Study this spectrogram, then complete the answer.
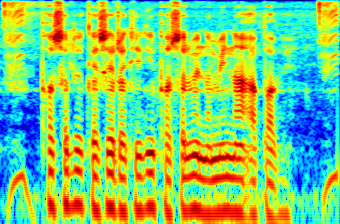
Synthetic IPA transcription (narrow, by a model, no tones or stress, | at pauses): pʰɔsəlkekeseɾəkʰiɡipʰɔsəlmenəminaʔa̰pabe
